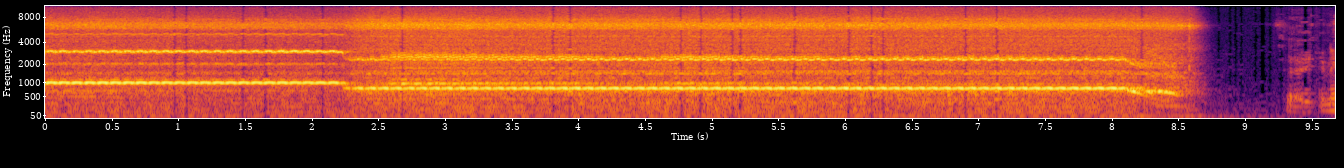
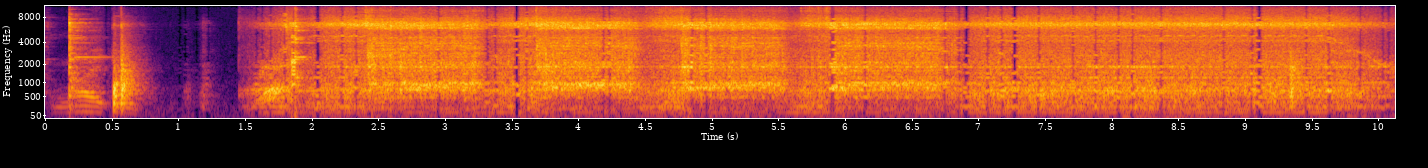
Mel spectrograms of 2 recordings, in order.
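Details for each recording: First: Semi-homemade 1-inch belt sander at high speed: loud steady high-pitched whine dropping in pitch, then winding down; suspected worn wheel bearing, exact wheel unidentified, later replaced with serpentine belt pulleys. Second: Homemade 1-inch belt sander after replacing noisy wheel bearings with car serpentine-belt pulleys and a redesigned tensioning lever: steady high whir with an even scratchy hiss under heavy sanding pressure, no slap or wobble; running smoothly.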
